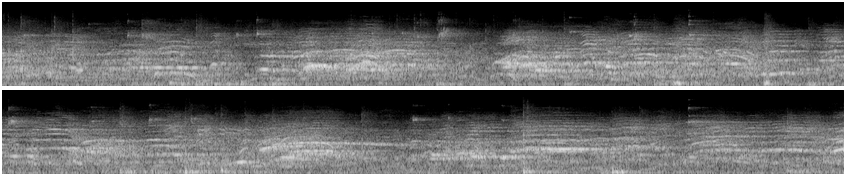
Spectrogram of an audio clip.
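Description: Indoor volleyball play in a gymnasium: the ball being struck and bouncing, with players calling out and spectators talking throughout, all echoing in the large hall.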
